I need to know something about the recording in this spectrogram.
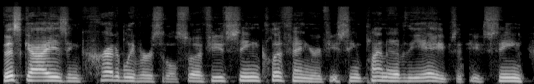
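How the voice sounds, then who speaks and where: A man hosting a casual podcast, talking enthusiastically but haltingly as he searches for names and details. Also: a little high, no room sound. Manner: enthusiastic about the subject. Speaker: podcast host.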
